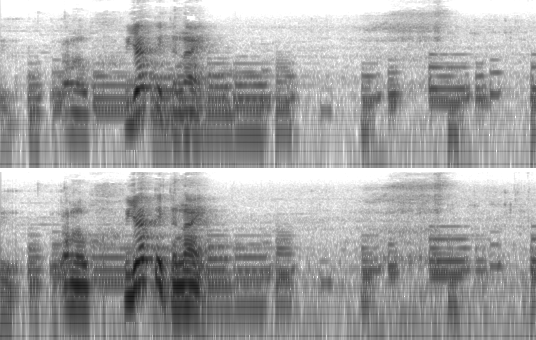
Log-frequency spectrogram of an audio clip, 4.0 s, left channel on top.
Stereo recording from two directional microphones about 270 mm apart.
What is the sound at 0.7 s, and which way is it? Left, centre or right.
Speech, right.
